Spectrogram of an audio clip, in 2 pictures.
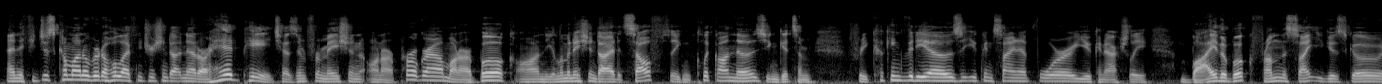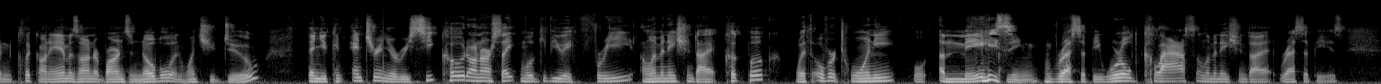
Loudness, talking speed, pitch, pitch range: -24 LUFS, 210 wpm, 135 Hz, 120-160 Hz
